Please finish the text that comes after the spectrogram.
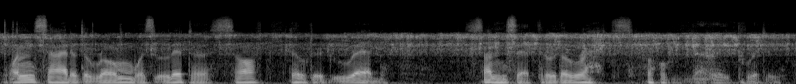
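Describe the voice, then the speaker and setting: A man's voice: rumbling low, slow, very noisy. A man acting as a haunted lighthouse keeper, narrating a vintage radio horror tale in the first person, savoring its gruesome details. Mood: eerie calm. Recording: vintage radio drama with music behind.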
